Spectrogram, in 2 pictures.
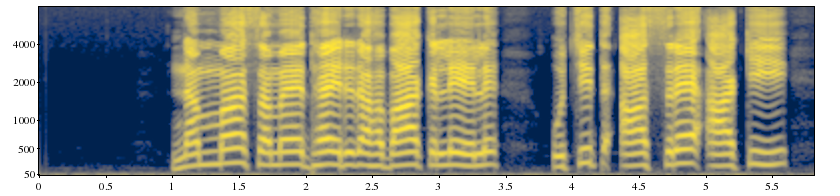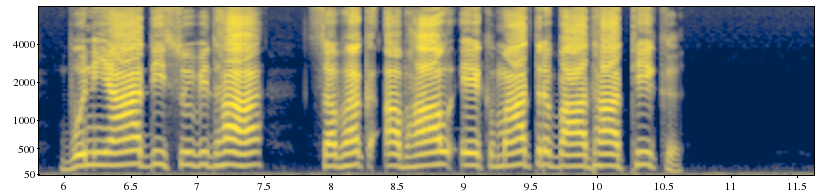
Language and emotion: Maithili, neutral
